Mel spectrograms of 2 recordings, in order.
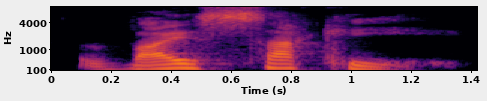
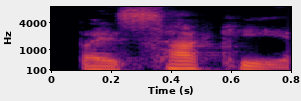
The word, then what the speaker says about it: Vaisakhi: the sikh faith a happy vaisakhi by saki i believe is how you say it and last but not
